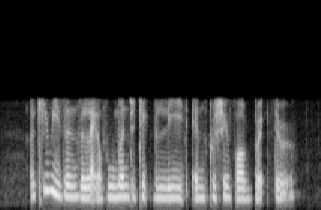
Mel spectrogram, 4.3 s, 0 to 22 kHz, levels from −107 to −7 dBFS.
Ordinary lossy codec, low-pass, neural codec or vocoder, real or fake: none; 3.6 kHz; vocoder, 22.05 kHz, 80 mel bands, HiFi-GAN; fake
